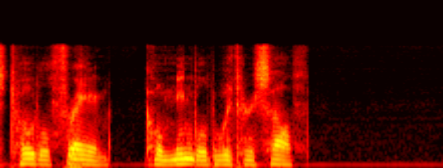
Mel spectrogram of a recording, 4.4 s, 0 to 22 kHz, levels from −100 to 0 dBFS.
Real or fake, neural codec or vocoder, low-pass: fake; codec, 32 kHz, 1.9 kbps, SNAC; 7.2 kHz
